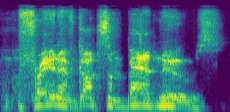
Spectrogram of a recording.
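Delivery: botched British impression, drifting Scottish, drawn out; Wade Barrett. Cohost greets the podcast with a wrestler's catchphrase, badly impersonated villain. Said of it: "That was a terrible impersonation".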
